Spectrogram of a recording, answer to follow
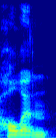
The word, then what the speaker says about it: Chulane: it's it's to be pronounced like Holen. Yeah, but that's it'll it'll always be Chulane to me.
